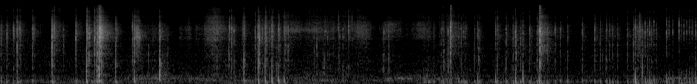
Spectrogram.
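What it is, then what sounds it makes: Tissue paper being crinkled. A thin, folded, hand-sized sheet of purple tissue paper is held in both hands close to a binaural microphone and crinkled and rubbed between fingers and thumbs. The sound is a quiet, bright stream of papery crinkles and rustles, with many short, sharp crackles; the loudest snaps come at about 1 second and 5.4 seconds. There is almost no low end, and each crackle dies away almost at once.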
